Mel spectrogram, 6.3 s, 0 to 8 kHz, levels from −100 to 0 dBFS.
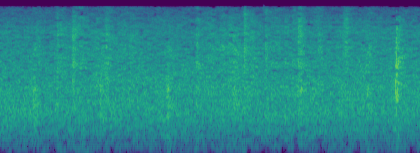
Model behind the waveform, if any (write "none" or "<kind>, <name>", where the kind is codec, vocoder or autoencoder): vocoder, Vocos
